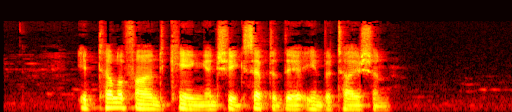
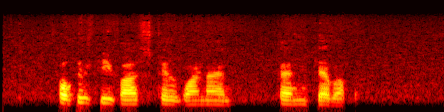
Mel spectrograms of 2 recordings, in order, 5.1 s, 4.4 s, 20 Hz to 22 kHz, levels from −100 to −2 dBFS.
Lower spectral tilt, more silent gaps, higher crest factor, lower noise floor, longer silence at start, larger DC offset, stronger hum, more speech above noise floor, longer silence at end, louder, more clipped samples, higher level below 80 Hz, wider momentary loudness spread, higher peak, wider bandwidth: about the same, -4 dB/octave vs -3 dB/octave; neither; about the same, 22 dB vs 24 dB; first, -69 dBFS vs -65 dBFS; first, 0.8 s vs 0.6 s; neither; neither; first, 48 dB vs 34 dB; first, 1.25 s vs 1 s; first, -21 LUFS vs -31 LUFS; neither; first, -52 dBFS vs under -90 dBFS; about the same, 8 LU vs 10 LU; first, 0 dBFS vs -10 dBFS; second, 11.5 kHz vs 13.5 kHz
